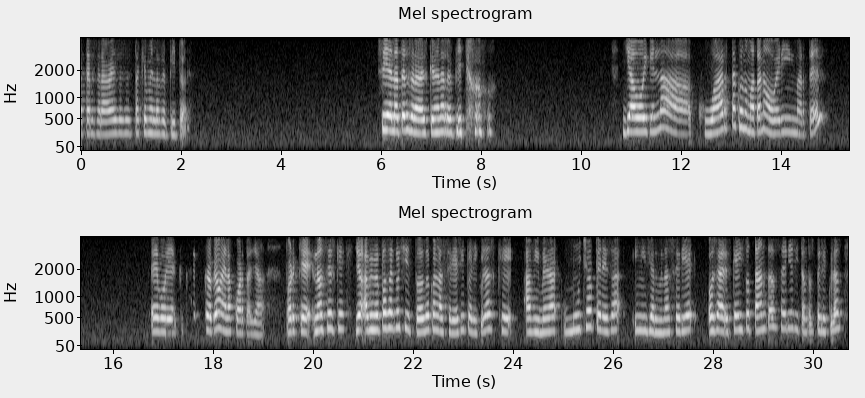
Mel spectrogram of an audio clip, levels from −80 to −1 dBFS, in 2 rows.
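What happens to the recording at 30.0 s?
Nothing goes wrong at 30.0 s: the speech carries on intact through the call path, which keeps it band-limited to 4 kHz as a G.711 mu-law link at 64 kbps would.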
